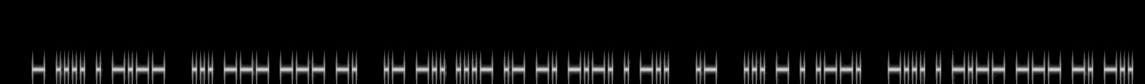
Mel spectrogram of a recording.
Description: Morse code, heard as a keyed tone, about 30 wpm, 700 Hz. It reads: THEY SOON ADVANCED A STEP BEYOND
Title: Sentences from Top 1200 Words 30wpm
